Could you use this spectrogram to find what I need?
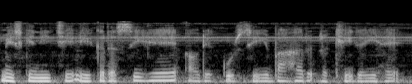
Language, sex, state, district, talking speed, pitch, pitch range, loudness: Hindi, female, Uttar Pradesh, Lalitpur, 175 wpm, 155 Hz, 145-165 Hz, -16 LUFS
